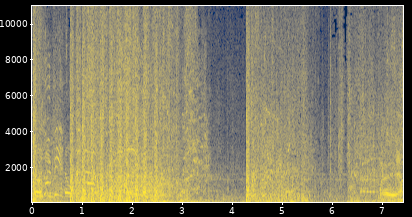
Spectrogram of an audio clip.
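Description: Sustained automatic gunfire and shooting in Call of Duty Ghosts Extinction as players fire at an alien plant, dense bursts cutting out briefly and resuming, loud and close.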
